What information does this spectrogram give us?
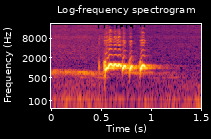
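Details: Morning song of a local zebra dove, one brief phrase of quick rolling cooing notes, a rising opening note followed by four pulsed beats, over a faint steady low hum.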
